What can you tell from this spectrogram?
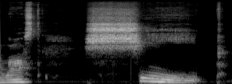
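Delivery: "sheep" drawn out and falling; slow demo. Shown as a demonstration. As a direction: stretch "sheep" for the class. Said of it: "Say it slowly".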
